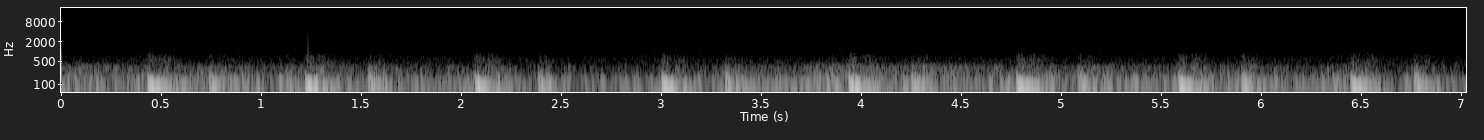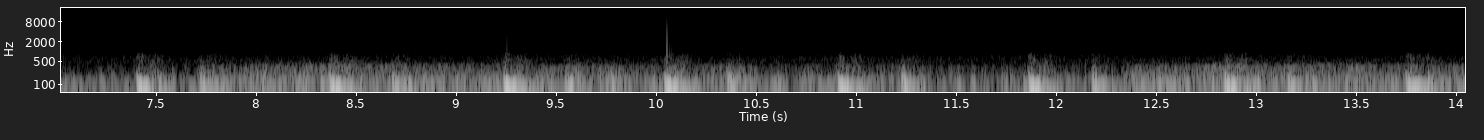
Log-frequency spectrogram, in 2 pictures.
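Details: Male lying on his left side, heart heard through a stethoscope: steady low thumping at about 60–65 beats per minute with faint rumbling body noise between beats; normal heart sounds.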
